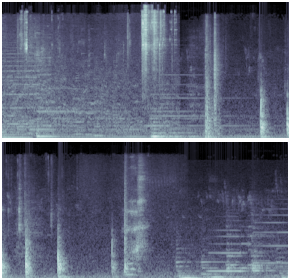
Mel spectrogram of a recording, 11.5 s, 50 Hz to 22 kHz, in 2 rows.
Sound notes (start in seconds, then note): 0.3 keys jingle; 3.7 door opens, footsteps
